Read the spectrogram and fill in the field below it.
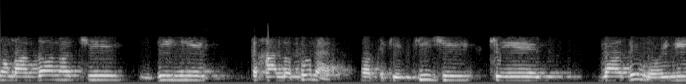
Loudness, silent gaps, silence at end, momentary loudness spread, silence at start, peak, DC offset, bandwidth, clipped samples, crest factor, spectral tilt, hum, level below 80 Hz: -16 LUFS; none; 0 s; 9 LU; 0 s; 0 dBFS; under 0.1%; 3.9 kHz; under 0.1%; 16 dB; -4.5 dB/octave; 50 Hz at -50 dBFS; -48 dBFS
